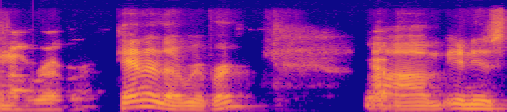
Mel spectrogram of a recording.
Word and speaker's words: Tanana: Is the Tanana River? Is that the correct pronunciation? Tanana River.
